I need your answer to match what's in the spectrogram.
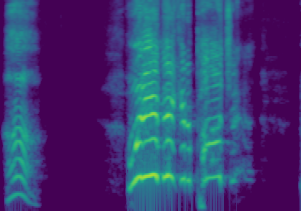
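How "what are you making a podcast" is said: loud, very high falsetto question; hammed-up squeaky radio host; squeaky Pinocchio voice. Shown as a demonstration. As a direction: squeal it like a puppet. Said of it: "I sound like I'm Pinocchio".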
